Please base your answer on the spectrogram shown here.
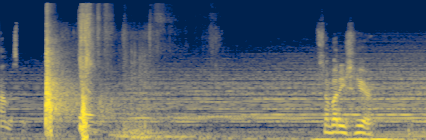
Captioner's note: gunshot bangs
